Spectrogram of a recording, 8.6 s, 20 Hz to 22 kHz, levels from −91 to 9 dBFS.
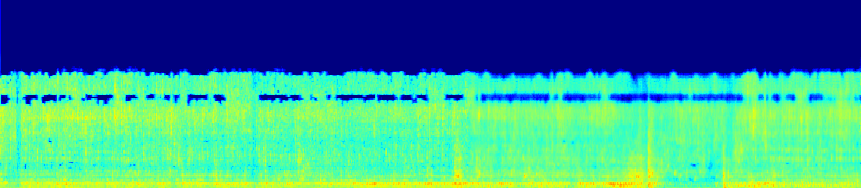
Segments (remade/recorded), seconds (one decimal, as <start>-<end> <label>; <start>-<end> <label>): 0.0-4.7 recorded; 4.7-8.6 remade

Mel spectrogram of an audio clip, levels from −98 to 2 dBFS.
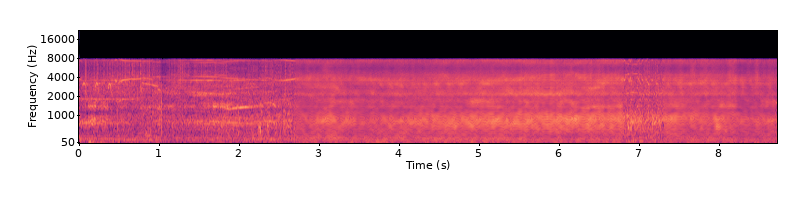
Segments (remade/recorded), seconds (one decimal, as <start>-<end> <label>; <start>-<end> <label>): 0.0-2.7 recorded; 2.7-6.8 remade; 6.8-7.3 recorded; 7.3-8.7 remade

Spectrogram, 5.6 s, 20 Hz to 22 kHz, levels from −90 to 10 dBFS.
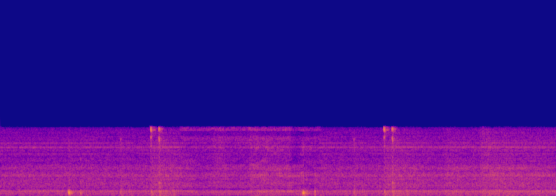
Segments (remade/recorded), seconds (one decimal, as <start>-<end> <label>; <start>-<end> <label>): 0.0-1.8 recorded; 1.8-3.2 remade; 3.2-5.6 recorded

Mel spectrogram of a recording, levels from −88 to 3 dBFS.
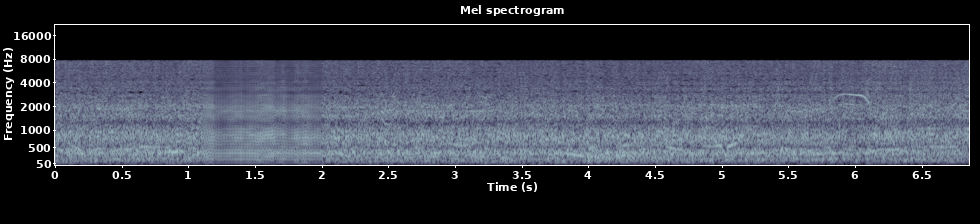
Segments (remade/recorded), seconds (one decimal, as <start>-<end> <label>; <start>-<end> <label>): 0.0-1.1 recorded; 1.1-2.0 remade; 2.0-6.9 recorded

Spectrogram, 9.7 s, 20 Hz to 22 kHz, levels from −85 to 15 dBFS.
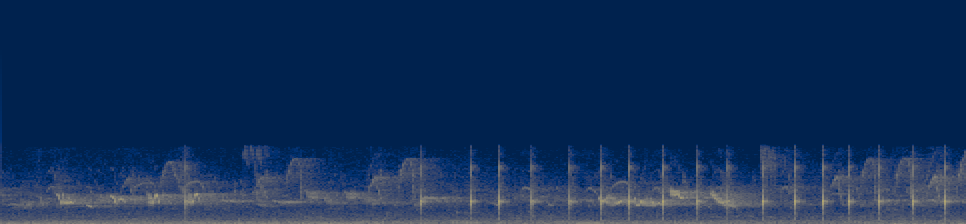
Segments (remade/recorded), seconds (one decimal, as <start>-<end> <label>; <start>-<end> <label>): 0.0-4.3 recorded; 4.3-4.8 remade; 4.8-5.4 recorded; 5.4-5.9 remade; 5.9-6.5 recorded; 6.5-8.9 remade; 8.9-9.7 recorded

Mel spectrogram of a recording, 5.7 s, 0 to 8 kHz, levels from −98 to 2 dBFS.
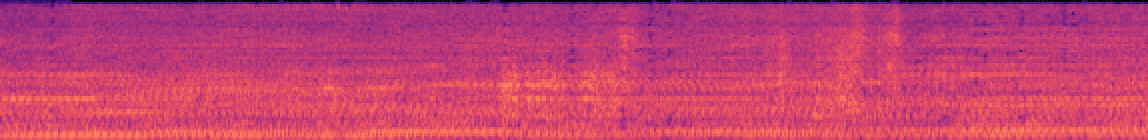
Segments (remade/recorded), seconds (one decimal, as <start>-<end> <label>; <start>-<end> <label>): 0.0-3.6 recorded; 3.6-4.8 remade; 4.8-5.7 recorded

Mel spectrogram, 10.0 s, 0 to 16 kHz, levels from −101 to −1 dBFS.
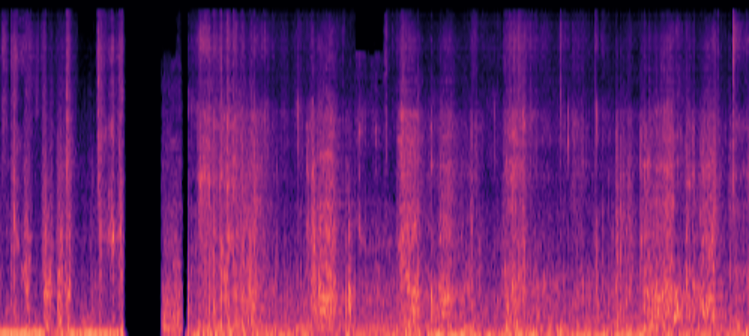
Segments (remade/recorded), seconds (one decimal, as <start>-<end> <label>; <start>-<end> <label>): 0.0-4.3 remade; 4.3-5.2 recorded; 5.2-10.0 remade

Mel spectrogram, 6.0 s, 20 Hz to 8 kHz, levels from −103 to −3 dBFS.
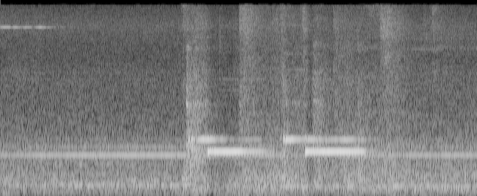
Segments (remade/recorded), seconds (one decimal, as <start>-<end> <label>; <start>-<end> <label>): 0.0-6.0 recorded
